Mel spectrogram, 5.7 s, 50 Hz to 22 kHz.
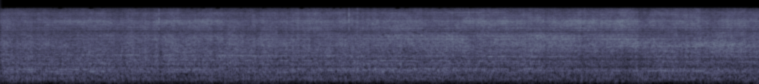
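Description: Eurocopter EC135 helicopter running on the ground: a steady turbine whine over the rush of its rotors.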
